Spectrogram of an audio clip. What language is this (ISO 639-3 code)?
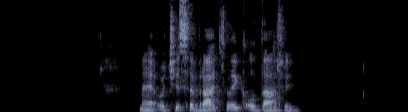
ces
